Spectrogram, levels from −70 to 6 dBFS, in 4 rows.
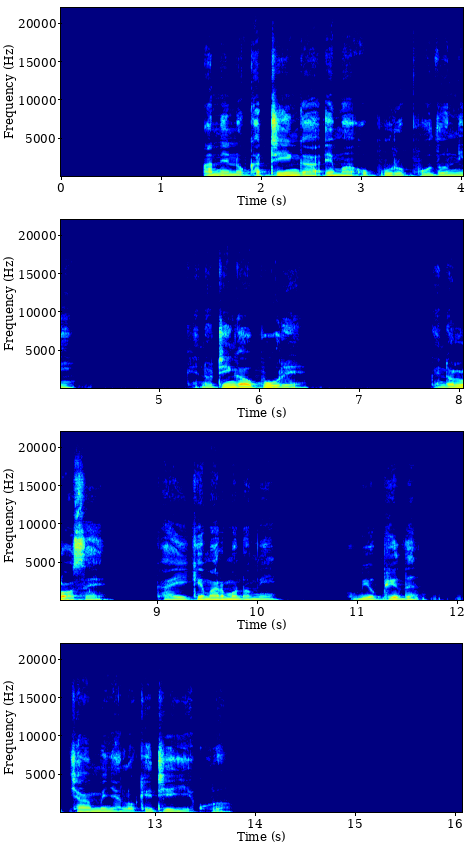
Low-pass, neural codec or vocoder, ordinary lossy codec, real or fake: none; none; none; real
